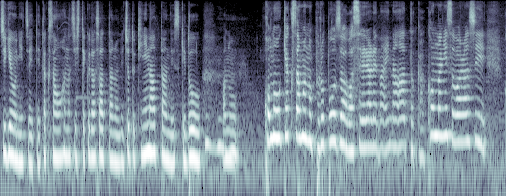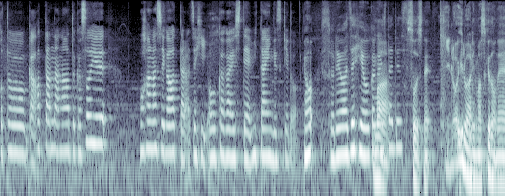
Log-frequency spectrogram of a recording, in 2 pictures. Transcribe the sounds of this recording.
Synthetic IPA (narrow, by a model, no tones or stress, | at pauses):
d͡ʑiɡʲo̞ːɲ̟it͡sɨit̪e̞t̪akɯ̟̥sãɰ̃o̞ɦanaɕiɕi̥t̪e̞kɯ̟d̪asat̪ːano̞d̪e̞t͡ɕo̞t̪ːo̞kʲiɲ̟inat̪ːãnd̪e̞sɨ̥ke̞d̪o̞ano̞ | ko̞no̞ːkʲakɯ̟̥samano̞pɯ̟ɾo̞po̞ːzɨβaβasɨɾe̞ɾaɾe̞nainat̪o̞kakõ̞nːaɲ̟isɨbaɾaɕiː | ko̞t̪o̞ɡa̰at̪ːãnd̪anat̪o̞kaso̞ːjɯ̟ː | o̞ɦanaɕiɡaat̪ːaɾa̰ze̞çiʔo̞ːkaɡaeɕi̥t̪e̞mʲit̪aĩnd̪e̞sɨ̥ke̞d̪o̞̰oso̞ɾe̞β̞aze̞çio̞ːkaɡaeɕt̪ad̪esɨ̥soːd̪e̞sɨne | iɾo̞̰iɾoaɾʲimasɨ̥ke̞d̪o̞ne̞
